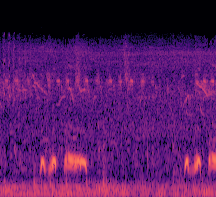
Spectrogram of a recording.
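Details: Spotted dove calling during a decoy-luring session, its voice described as small, with a 'hong' and a resounding 'khu' that fills the forest: short paired mellow coos followed by a longer held coo, repeated, over a low rumbling background.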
